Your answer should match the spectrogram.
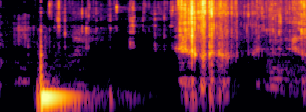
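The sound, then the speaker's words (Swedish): A crisp bite into a crunchy sour-cream-flavored snack, done as an ASMR test, followed by a burst of loud crackling chewing, with no talking. “det här är ASMR. Mm. Ska vi bara göra det istället? jag tänker att jag testar. Här, lyssna nu.”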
